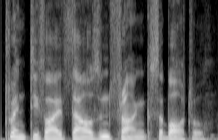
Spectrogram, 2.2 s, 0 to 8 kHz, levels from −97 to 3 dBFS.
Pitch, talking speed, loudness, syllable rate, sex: 130 Hz, 165 wpm, -16 LUFS, 4.3 syllables/s, male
